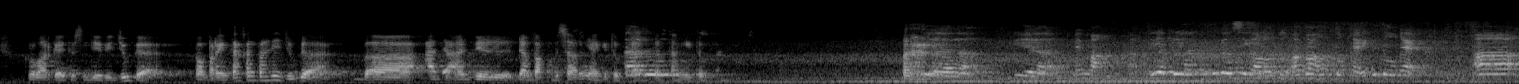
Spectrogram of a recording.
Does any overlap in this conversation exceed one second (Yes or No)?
No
